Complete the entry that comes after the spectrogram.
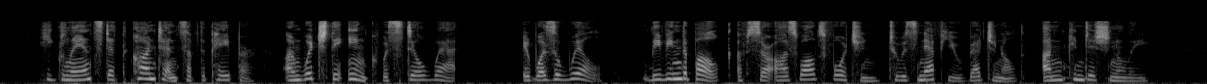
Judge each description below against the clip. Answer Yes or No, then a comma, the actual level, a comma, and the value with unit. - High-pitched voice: Yes, high, 205 Hz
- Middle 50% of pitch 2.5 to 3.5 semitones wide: No, average, 3.9 semitones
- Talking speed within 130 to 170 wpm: Yes, average, 155 wpm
